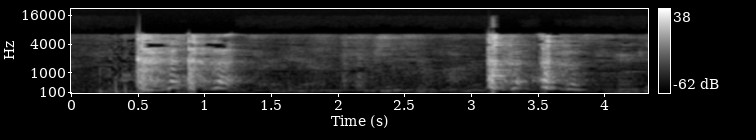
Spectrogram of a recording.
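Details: A baby copies his mother's cough: two pairs of short, deliberate coughs, an imitation rather than a cough from illness.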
